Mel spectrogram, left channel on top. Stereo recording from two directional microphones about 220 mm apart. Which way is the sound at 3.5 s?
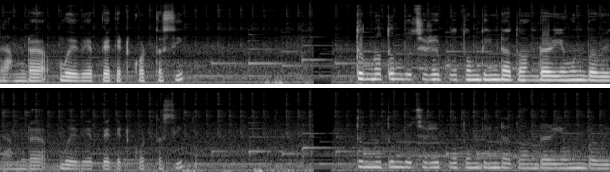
30° left (ahead or behind).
